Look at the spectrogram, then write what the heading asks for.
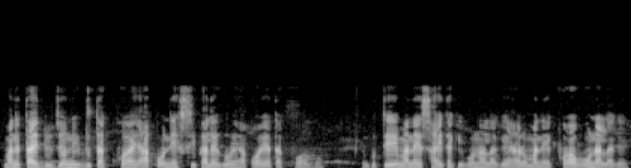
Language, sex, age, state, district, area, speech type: Assamese, female, 45-60, Assam, Udalguri, rural, spontaneous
